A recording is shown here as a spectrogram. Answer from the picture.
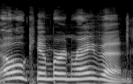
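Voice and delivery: high, lightly gushing greeting; starstruck doorman. Retold or imitated. Doorman recognising the stars, mock gushing high welcome. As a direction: mimic staff who spot the stars at the door. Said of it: "they're like".

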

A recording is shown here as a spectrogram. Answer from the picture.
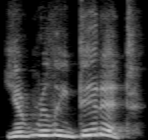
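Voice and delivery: very high, thrilled cheering; excited shout. A narrator's reading. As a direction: celebrate your pupil's success in a high voice. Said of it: "Marty shouted".

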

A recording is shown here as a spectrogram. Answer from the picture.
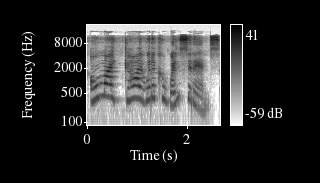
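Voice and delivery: high, slow amazed gasp; mock surprise. Vlogger retelling her reaction to the episode, high mock amazement. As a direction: act dazzled by the coincidence. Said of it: "And I was like".

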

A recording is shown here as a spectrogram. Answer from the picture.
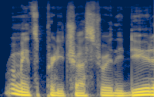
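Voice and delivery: normal talking voice

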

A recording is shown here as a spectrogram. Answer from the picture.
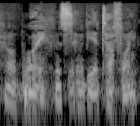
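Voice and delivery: very low, soft aside; thinking to himself. Retold or imitated. Preacher privately sizes up a tough exorcism, low inner-voice aside. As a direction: drop right down as if privately daunted. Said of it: "I'm thinking to myself".

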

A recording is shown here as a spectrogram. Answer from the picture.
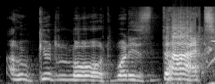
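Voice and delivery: posh shocked British voice, loud and slow; British accent impression. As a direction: gasp it out like an appalled Englishman. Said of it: "that's a good impression".

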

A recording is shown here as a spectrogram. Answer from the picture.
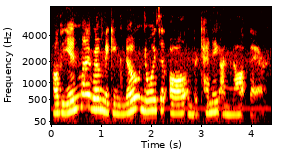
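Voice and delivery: put-on soft, monotone boy's recital; Harry. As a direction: recite it dully by rote. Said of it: "it's Harry".

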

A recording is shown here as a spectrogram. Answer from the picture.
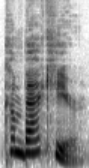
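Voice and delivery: loud call to his sister; boy yelling to his sister down the row. Acted. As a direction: call her back firmly and loudly. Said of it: "yelled Jack".

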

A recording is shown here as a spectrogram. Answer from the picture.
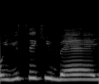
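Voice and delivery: ordinary talk

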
